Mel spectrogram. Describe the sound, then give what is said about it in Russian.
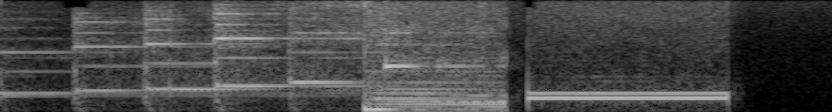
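Telephone line tones play during a call transfer: a run of about five short stepped electronic tones, then a harsher buzzing burst, then one steady tone lasting about a second before the line goes silent. “Перевожу на финансовый отдел.”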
